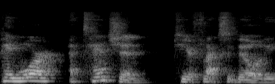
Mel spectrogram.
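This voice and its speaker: A somewhat breathy man speaks at a fairly slow pace. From Canada. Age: 60s. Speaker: sports science professor. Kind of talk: interview.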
